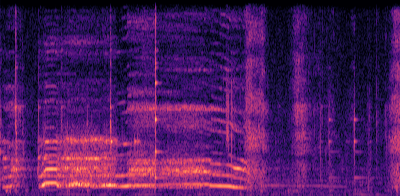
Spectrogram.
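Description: A rooster crowing once: one long call lasting about two seconds that drops in pitch as it ends.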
